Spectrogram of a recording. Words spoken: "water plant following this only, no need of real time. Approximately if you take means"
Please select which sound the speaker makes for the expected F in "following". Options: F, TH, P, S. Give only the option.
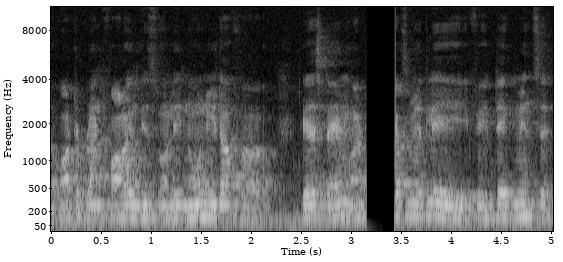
F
